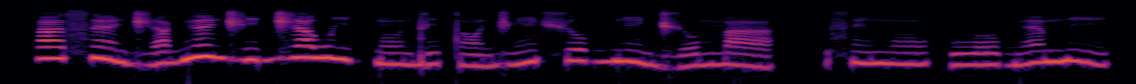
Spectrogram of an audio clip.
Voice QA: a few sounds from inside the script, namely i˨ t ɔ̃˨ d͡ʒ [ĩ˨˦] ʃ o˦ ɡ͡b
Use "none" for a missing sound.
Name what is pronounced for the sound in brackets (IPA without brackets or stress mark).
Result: ĩ˨˦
